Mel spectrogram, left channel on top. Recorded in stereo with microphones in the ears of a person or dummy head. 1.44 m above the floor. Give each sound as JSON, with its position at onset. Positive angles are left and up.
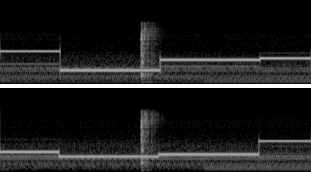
{"t": 1.4, "sound": "a dropped coin", "side_deg": 5, "distance_m": 1.0}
